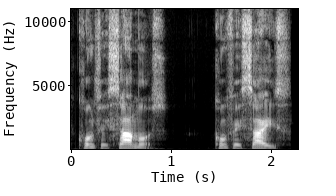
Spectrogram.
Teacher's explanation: If we travel to Spain where they use vosotros, we'll hear the stress falling in the ending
